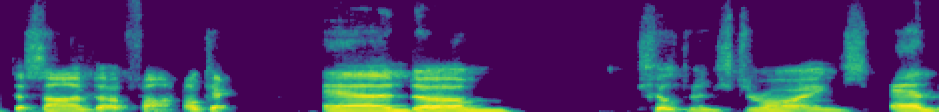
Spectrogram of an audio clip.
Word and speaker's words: dessin d'enfant: How do you say it in French? Dessin d'enfant. Dessin d'enfant.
